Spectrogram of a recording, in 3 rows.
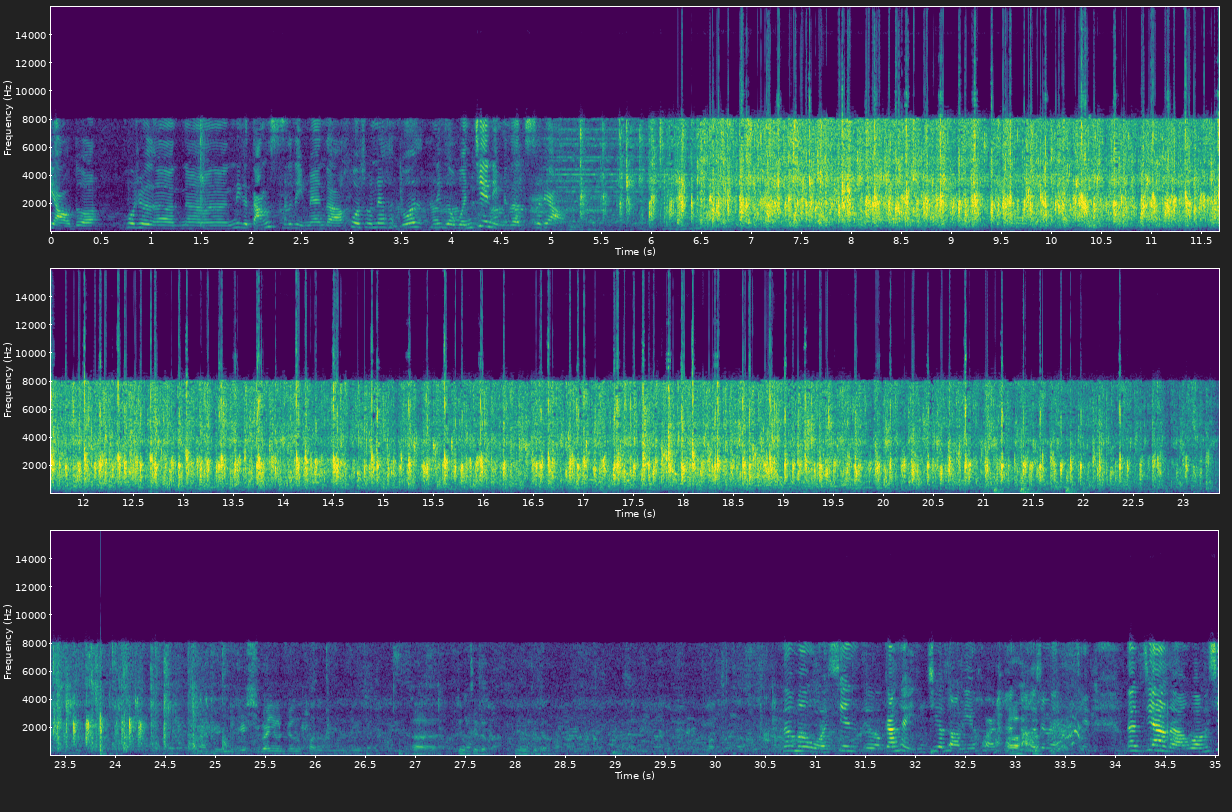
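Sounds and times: audience applauding: 5.1s - 26.3s.

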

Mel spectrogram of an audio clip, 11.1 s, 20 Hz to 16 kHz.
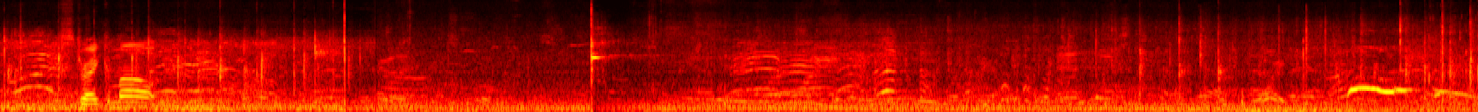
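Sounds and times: metal bat hitting ball: 4.4s - 4.8s
people shouting: 5.4s - 6.9s.

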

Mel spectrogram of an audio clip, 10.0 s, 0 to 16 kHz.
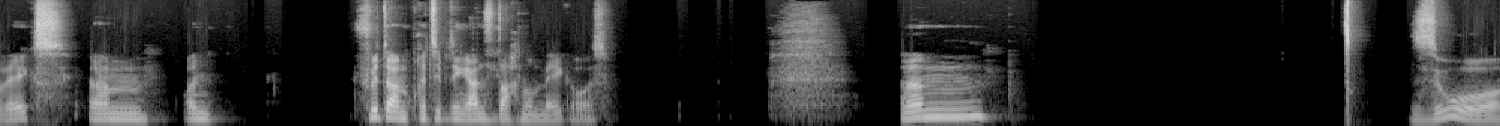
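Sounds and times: man breathing: 5.1s - 5.8s.

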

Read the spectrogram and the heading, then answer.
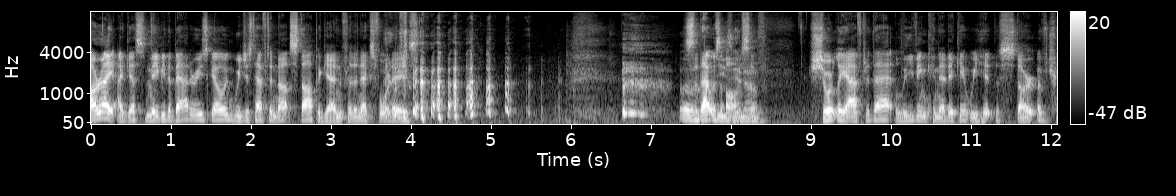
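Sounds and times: men laughing: 3.7s - 7.2s.

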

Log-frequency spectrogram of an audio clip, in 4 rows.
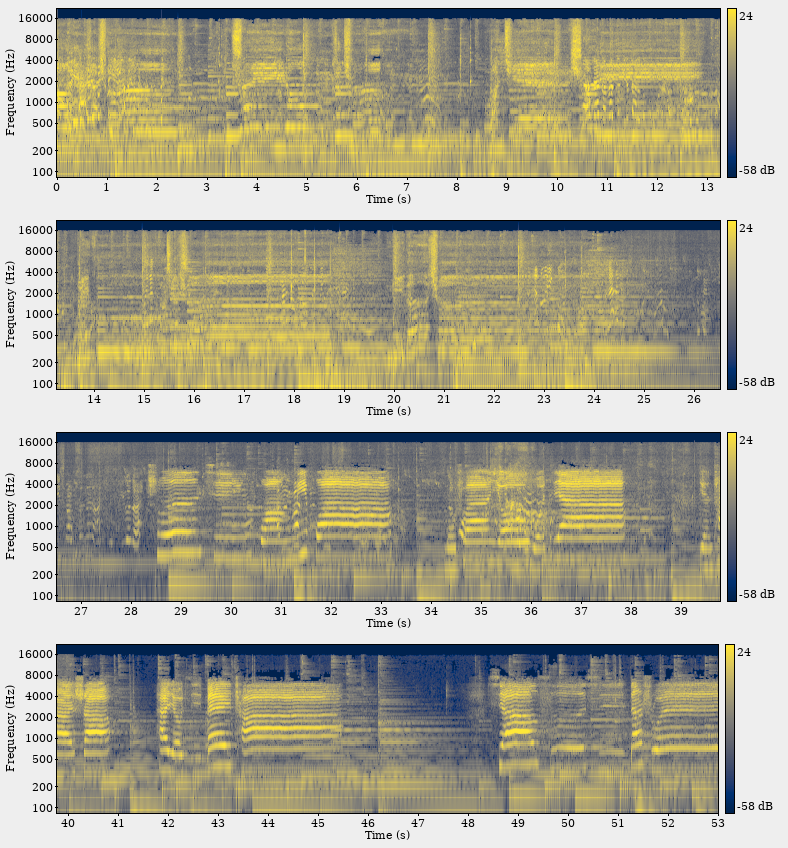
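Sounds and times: person singing long held notes: 0.0s - 7.7s, 8.6s - 24.0s
low accompaniment: 0.0s - 27.0s
sung melody with instruments: 0.0s - 53.0s.

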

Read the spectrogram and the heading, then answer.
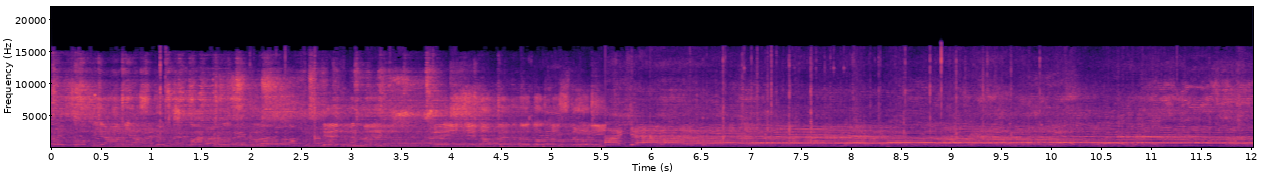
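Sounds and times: loud held cry: 5.5s - 12.0s
men shouting and cheering: 5.5s - 12.0s.

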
